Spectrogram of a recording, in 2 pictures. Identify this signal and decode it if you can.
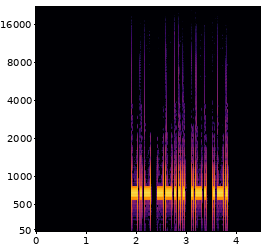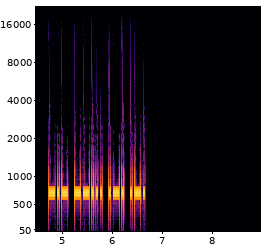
Morse code, heard as a keyed tone, about 28 wpm, 700 Hz. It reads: K7RR K7RR
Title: USA Call Signs - 4 Characters - Repeated 2x - 28wpm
